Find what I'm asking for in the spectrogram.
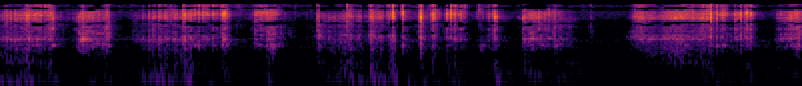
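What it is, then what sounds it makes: Dry soap bar, scraped. A solid oval bar of dry yellow soap, held in long-nailed fingers, is shaved and carved with a metal craft knife blade. Short, bright, dry scraping strokes come in bursts separated by brief pauses. The blade rasps crisply across the hard soap with almost no ring.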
